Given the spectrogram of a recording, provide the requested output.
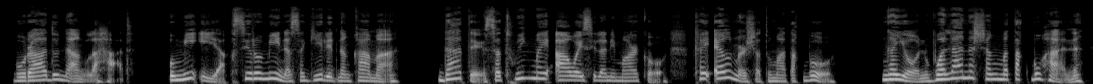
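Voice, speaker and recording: A woman's voice: medium pitch, dry recording, clean studio sound. A woman with a Filipino accent narrating a scripted dramatic story.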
